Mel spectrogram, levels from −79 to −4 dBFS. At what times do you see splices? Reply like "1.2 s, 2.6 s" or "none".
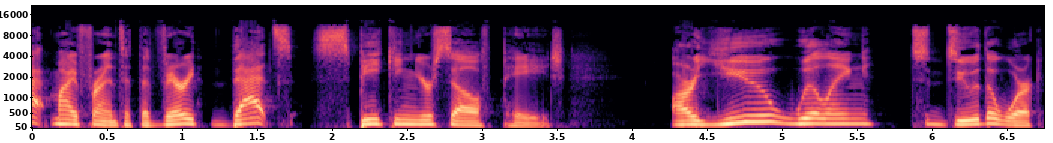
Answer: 1.1 s, 1.8 s, 3.1 s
